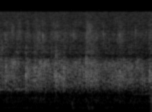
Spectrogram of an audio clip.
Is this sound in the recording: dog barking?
no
